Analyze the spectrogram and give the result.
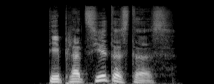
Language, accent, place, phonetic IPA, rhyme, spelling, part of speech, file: German, Germany, Berlin, [deplaˈt͡siːɐ̯təstəs], -iːɐ̯təstəs, deplatziertestes, adjective, De-deplatziertestes.ogg
- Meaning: strong/mixed nominative/accusative neuter singular superlative degree of deplatziert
